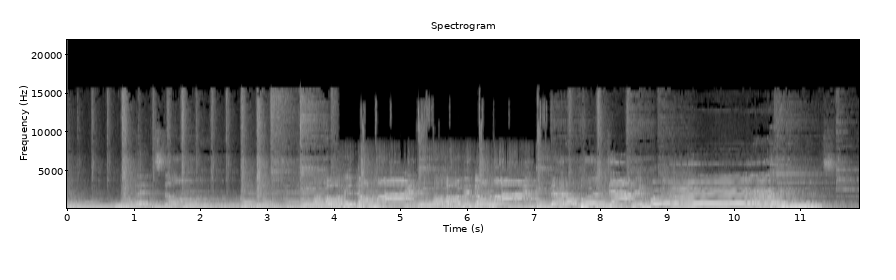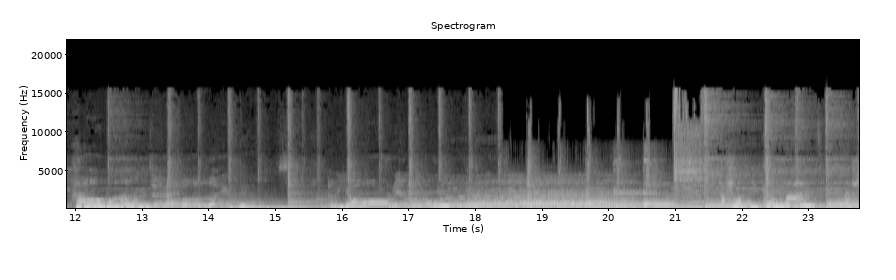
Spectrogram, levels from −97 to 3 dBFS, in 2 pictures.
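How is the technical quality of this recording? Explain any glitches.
Two stretches let it down, both a Bluetooth SBC bit pool drop, from 4.06 to 7.25 s and again from 18.40 to 21.38 s. The link gets congested and the sender cuts the bit budget to keep audio flowing. The top sub-bands get starved and everything else is quantised coarsely. You hear the treble go dull and a gritty grain creep in until it recovers, which fits a fall from a bit pool of around 31 to about 12, roughly 88 kbps.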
